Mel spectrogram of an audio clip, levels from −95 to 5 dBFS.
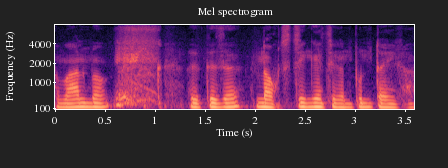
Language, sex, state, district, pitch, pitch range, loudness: Wancho, male, Arunachal Pradesh, Longding, 135 Hz, 130-140 Hz, -17 LUFS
